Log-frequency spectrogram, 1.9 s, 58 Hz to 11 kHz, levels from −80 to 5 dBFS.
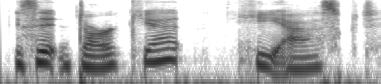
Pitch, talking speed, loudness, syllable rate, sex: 195 Hz, 190 wpm, -18 LUFS, 4.9 syllables/s, female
